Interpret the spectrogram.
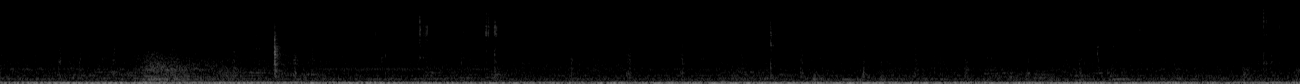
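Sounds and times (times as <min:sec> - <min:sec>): low steady hum: 0:00.0 - 0:13.0
petals clicking and snapping: 0:02.1 - 0:11.5, 0:12.5 - 0:13.0.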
